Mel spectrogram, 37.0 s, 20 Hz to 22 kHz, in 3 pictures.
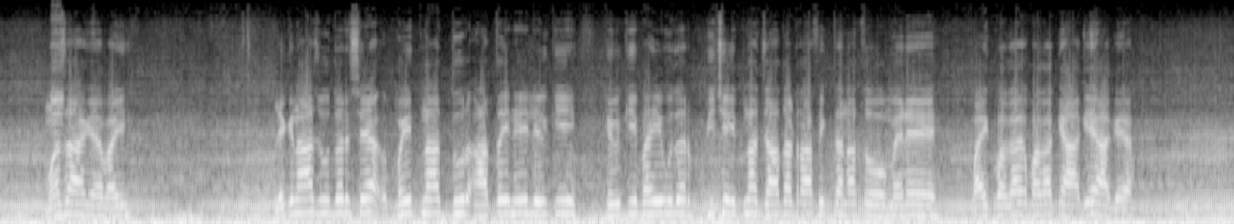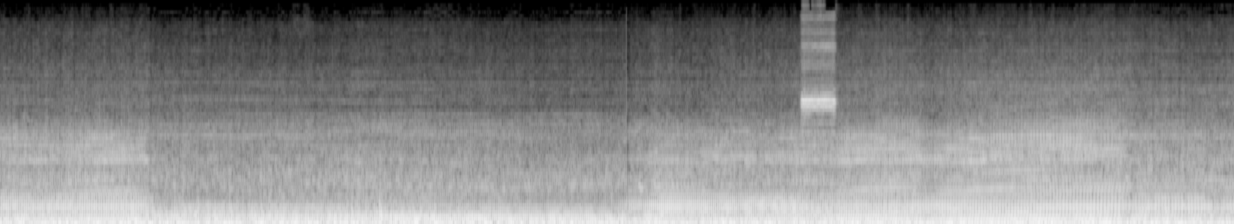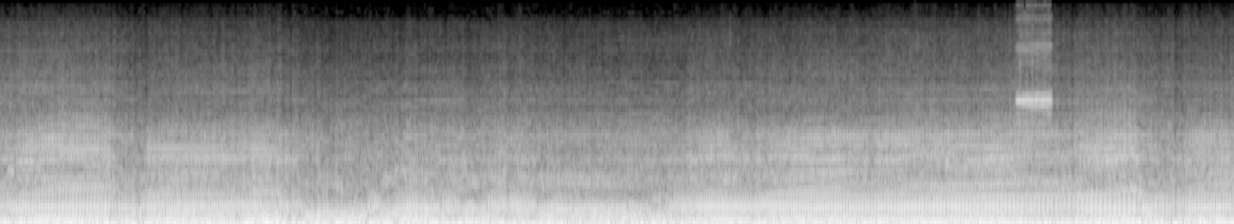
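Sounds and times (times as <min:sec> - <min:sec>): motorcycle engine revving: 0:00.0 - 0:03.7, 0:11.2 - 0:37.0
short high beep: 0:20.4 - 0:20.8, 0:34.8 - 0:35.4.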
